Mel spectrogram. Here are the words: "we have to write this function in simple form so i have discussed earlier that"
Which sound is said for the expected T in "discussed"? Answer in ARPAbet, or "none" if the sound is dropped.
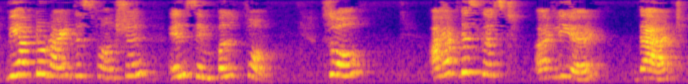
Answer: T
